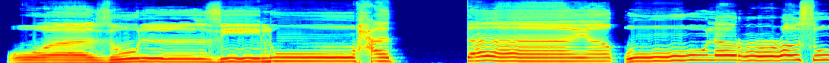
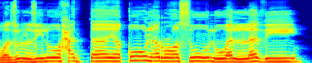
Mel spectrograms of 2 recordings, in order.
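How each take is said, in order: First: It is recited at a very slow tempo. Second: It is recited at a fast tempo.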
